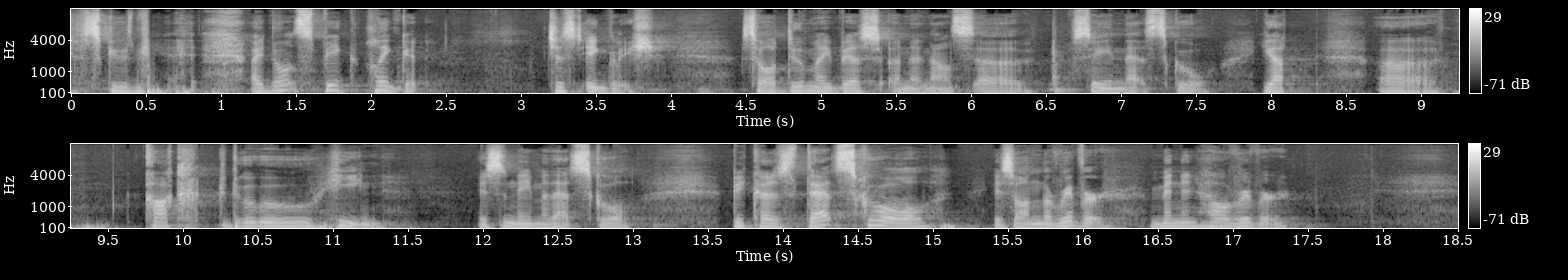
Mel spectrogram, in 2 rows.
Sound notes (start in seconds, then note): 10.4 speaking indigenous language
